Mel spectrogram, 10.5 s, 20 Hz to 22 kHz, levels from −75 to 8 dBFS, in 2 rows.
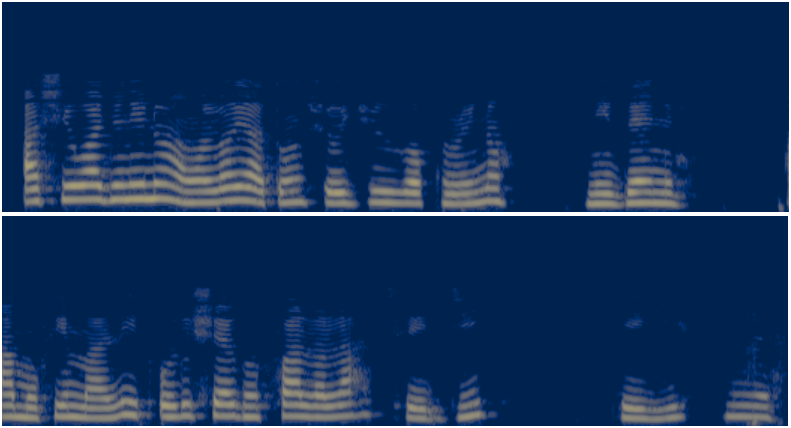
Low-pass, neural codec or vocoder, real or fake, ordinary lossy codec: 5.4 kHz; none; real; none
